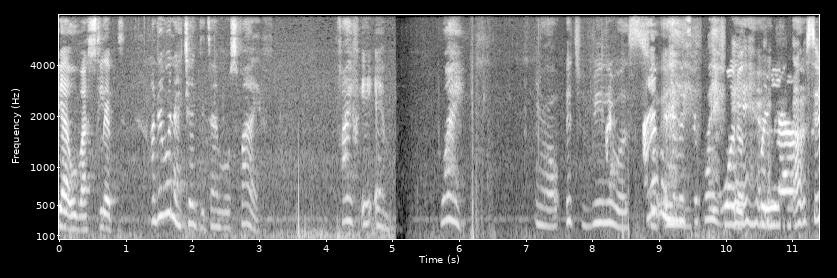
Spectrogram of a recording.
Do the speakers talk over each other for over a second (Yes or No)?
Yes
